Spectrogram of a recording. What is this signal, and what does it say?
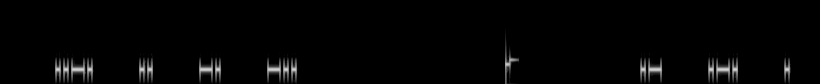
Morse code, heard as a keyed tone, about 29 wpm, spaced as for 14 wpm, 700 Hz. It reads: FIND ARE
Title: 4x Character Spacing - Top 200 Words - 30wpm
